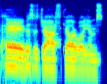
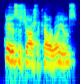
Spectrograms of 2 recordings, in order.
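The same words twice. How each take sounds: First: The voice sounds flat and low in energy. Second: The voice sounds somewhat more lively and energetic. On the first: The speaker calls it wrong. "click, right?" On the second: The speaker calls it right. "That sounds a little bit better"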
